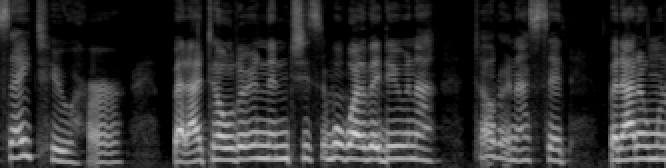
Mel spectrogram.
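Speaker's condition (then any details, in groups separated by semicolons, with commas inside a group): Cerebral palsy; from birth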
